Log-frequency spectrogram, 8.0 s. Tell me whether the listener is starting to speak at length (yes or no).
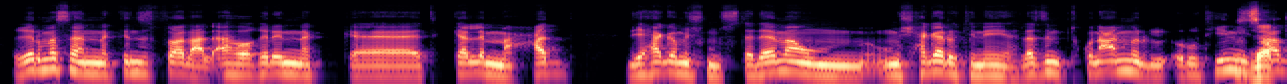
yes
